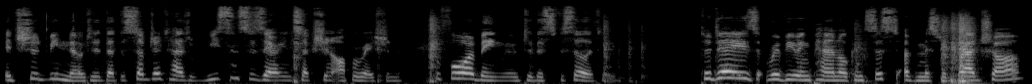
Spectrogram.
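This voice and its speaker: A woman playing a composed, clinical nurse giving measured, formal reports in a horror audio drama. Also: mid-range voice, noisy background, natural voice.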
